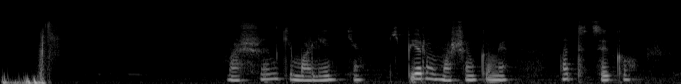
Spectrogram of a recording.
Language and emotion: Russian, neutral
